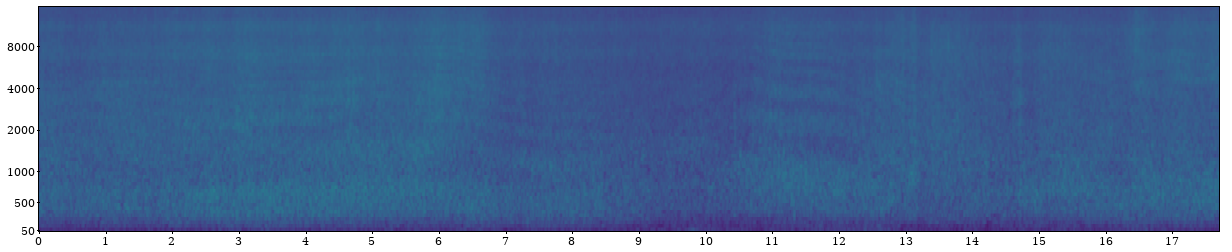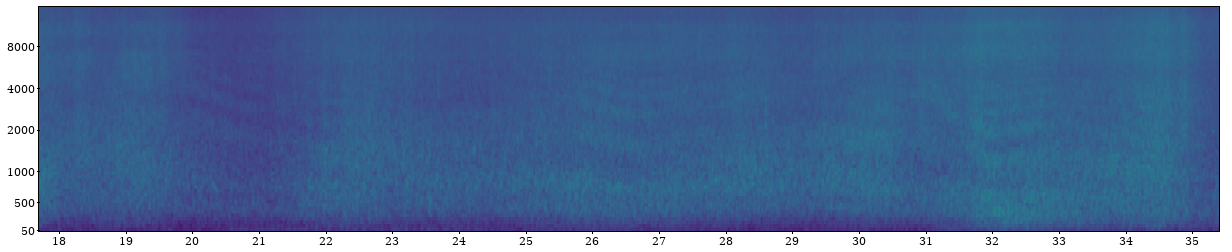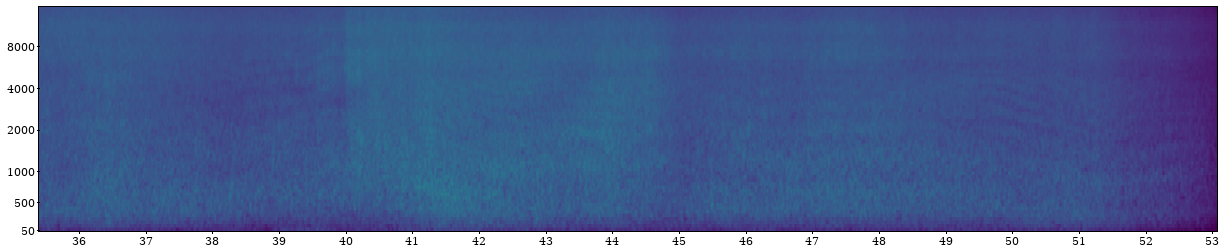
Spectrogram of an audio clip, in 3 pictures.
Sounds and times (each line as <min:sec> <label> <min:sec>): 0:00.0 waves 0:52.9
